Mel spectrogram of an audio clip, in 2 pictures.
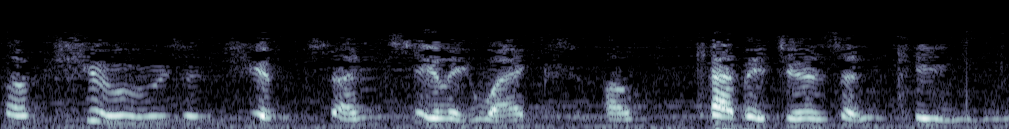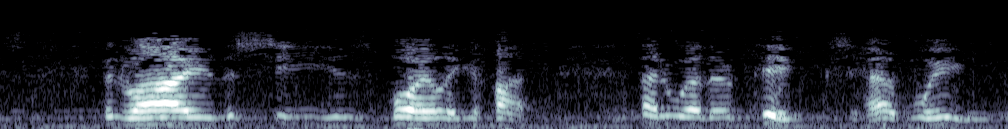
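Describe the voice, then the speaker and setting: A man voicing a pompous, sentimental walrus in a storybook recording, speaking slowly and drawn out. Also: high voice, slight background noise. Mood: solemn. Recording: tinny lo-fi old record.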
